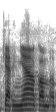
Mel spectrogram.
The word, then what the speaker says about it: Carignan: Carignan, le N.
